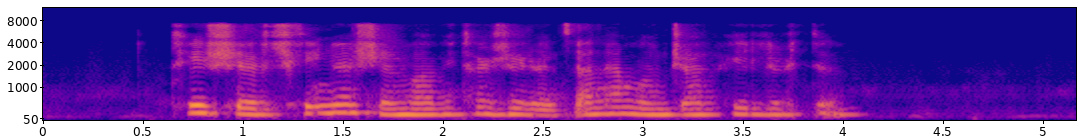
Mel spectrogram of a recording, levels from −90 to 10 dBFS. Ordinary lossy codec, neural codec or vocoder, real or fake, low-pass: AAC, 64 kbps; codec, 16 kHz, 2 kbps, FreqCodec, smaller model; fake; 7.2 kHz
